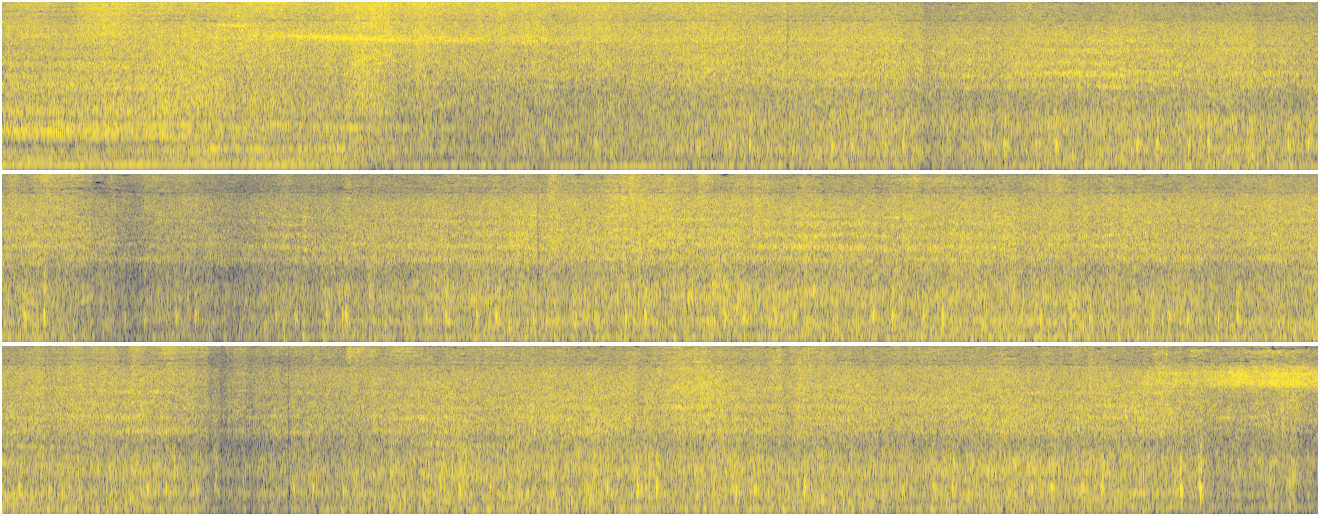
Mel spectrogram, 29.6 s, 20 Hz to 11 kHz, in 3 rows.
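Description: EMD WDP4 diesel locomotive passing close by, its engine hum fading within the first three seconds, then the passenger coaches rolling past with a steady rumble and the clickety-clack of wheels on the rails.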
